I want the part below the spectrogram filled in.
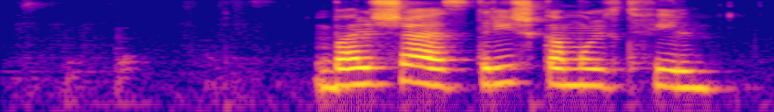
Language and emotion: Russian, neutral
